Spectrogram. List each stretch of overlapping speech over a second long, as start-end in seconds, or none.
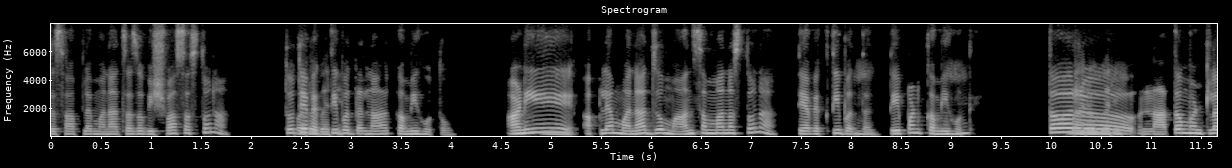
none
